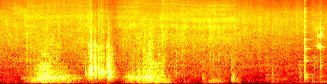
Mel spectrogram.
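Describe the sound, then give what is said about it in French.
Pieces of meat sizzle as they brown on their sides in a frying pan. A steady hiss runs throughout, with occasional clinks and scrapes of stirring. “maintenant, je vais faire dorer les faces et on devrait être bon au niveau cuisson.”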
